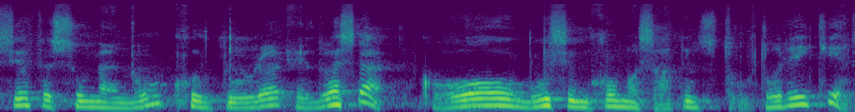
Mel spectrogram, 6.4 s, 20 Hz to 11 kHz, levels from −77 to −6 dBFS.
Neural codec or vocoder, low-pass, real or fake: codec, 32 kHz, 1.9 kbps, SNAC; 9.9 kHz; fake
